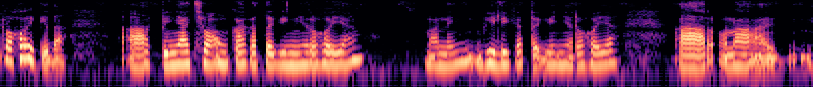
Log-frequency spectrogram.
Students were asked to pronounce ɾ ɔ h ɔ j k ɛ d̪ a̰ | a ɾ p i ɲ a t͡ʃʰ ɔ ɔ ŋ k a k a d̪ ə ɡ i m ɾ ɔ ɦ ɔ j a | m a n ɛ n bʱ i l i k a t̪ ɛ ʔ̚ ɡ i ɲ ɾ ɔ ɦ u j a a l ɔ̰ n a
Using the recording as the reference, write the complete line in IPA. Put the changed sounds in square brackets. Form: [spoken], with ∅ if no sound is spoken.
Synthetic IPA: ɾ ɔ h ɔ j k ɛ d̪ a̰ | a ɾ p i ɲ a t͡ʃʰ ɔ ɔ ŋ k a k a [t̪] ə ɡ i [ɲ] ɾ ɔ ɦ ɔ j a | m a n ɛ [ɲ] bʱ i l i k a t̪ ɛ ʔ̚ ɡ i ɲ ɾ ɔ ɦ [ɔ] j a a [ɾ] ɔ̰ n a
